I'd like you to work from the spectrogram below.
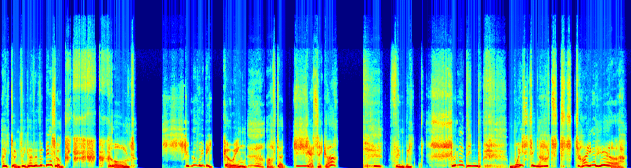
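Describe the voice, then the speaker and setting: King Trode, wildly excitable pompous old British king. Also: slow pace, no room sound, exaggerated voice. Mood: shivering, complaining. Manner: pompous, theatrical, swinging between grumbling and shrill outbursts. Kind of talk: video game character voice acting.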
